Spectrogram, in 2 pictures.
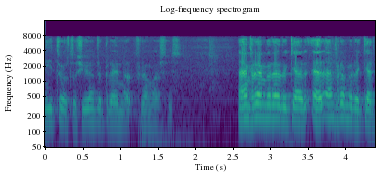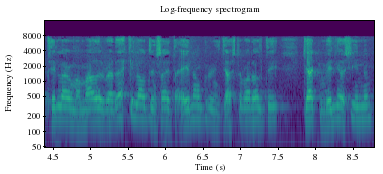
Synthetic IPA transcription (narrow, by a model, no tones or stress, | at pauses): iːt̪ʰʏst̪ɔsjʏːʏnt̪ʏkɾeːjna̰ɾ̥fɾʏmvasɪs | ɛnfɾɛmɛɾɛɾʏcɛɛɾɛnfɾɛmɛɾʏcɛjɾt̪̚t̪ʰɪlːɛɣʏmaðmaːðʏɾvɛɾðɛhcɪlaːwt̪̬ɪnsaːjt̪aḛːjnawŋkɾʏnicɛ̰st̪ʏvaɾhalt̪ɪ | cɛk̚nvɪljasiːnʏm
